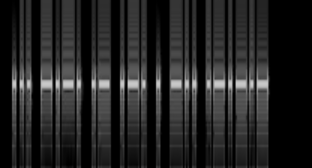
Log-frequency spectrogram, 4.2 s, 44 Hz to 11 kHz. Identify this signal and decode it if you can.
Morse code, heard as a keyed tone, about 25 wpm, 700 Hz. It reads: SCARED.
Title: Sentences from Top 1000 Words - Review Part 4 - 25wpm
